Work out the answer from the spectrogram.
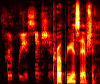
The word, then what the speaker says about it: proprioception: How you pronounce it again? Proprioception.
